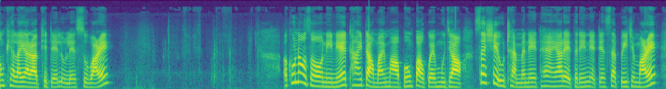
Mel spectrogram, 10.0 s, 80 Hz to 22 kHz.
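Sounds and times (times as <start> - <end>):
paper sheets rustling: 1.9 - 3.8.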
